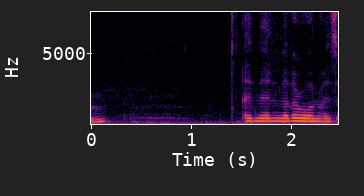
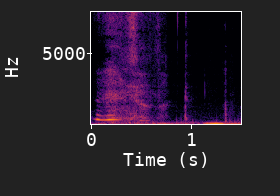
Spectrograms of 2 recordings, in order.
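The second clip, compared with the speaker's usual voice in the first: laughing whisper; 7 semitones higher, 4 dB quieter, much slower than usual. Real, not acted. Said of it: "laughing at the story".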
